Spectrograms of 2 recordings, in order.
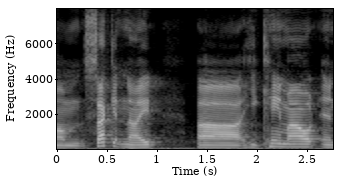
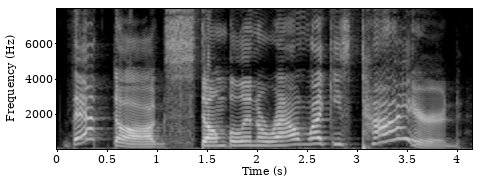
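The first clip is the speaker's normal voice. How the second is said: put-on shrill, booming, high, sing-song little-kid voice; 9 semitones higher, 8 dB louder than usual. A speaker retelling a little kid talking to a lady about a dog, little kid voice. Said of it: "I feel like you do the voice better".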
